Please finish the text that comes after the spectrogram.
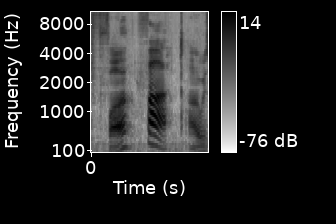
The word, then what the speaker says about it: pho: or something like that, I'm going to go for this. And it's pronounced fu.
